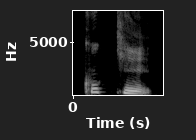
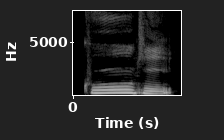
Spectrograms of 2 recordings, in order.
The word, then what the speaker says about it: 쿠키: 쿠키, 쿠키. If you read it as a non-aspirated consonant, it will be 구기, 구기.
